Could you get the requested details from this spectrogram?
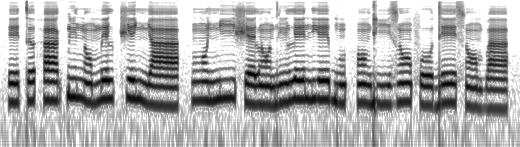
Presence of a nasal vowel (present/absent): present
